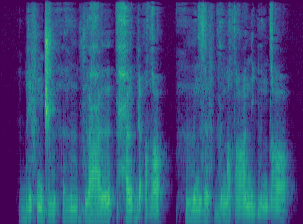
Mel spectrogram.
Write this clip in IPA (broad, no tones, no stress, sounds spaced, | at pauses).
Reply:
b e f n d͡ʒ ɯː h ə ɦ ɯː b l ɯ ʕ əː | ħ əː b e ʔ ə dˤ ə | h ɯː n z əː f b ɯ n e tˤ ɑ j ə n i ɓ ɯ n d ɑ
